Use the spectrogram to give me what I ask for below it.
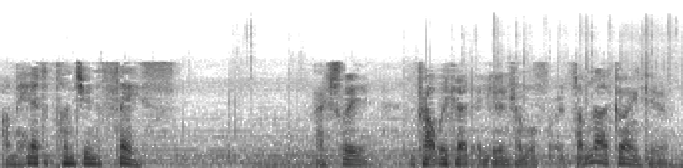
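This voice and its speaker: A soft-spoken man talks at a fairly quick pace in a very deep, low voice with lively intonation. Long, frequent pauses break up his speech, with music in the background. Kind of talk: casual gameplay commentary. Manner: soft-spoken, quiet.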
